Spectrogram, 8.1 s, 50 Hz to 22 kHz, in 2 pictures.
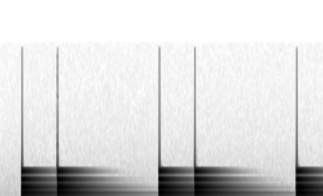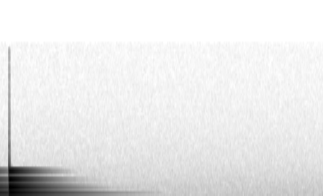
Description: Ship's bell, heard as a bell. 6. Six half-hours of the watch have passed.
